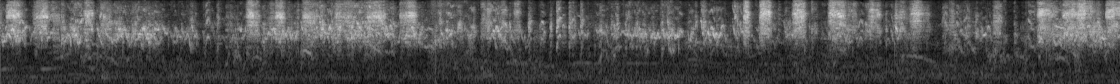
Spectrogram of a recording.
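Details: Aviary colony of budgerigars producing constant high twittering and squawky chirps, loud and crowded, with a looser, choppier stretch before the full chorus returns at the end.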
